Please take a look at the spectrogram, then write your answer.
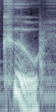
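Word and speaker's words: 九: Furthermore, in certain Asian markets, specifically Japan, the number 9 is considered unlucky because its pronunciation, ku, sounds identical to the word for suffering or agony.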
